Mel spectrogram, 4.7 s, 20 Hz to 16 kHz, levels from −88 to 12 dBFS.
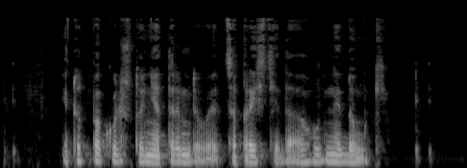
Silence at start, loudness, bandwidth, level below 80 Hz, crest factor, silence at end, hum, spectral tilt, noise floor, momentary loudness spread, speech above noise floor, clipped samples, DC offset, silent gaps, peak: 0.65 s; -30 LUFS; 11.5 kHz; -58 dBFS; 20 dB; 0.5 s; none; -7 dB/octave; -60 dBFS; 7 LU; 32 dB; under 0.1%; under 0.1%; none; -10 dBFS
